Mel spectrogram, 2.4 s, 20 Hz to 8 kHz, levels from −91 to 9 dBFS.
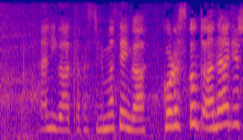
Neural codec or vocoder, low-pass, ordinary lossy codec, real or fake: codec, 16 kHz, 0.8 kbps, ZipCodec; 7.2 kHz; MP3, 32 kbps; fake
